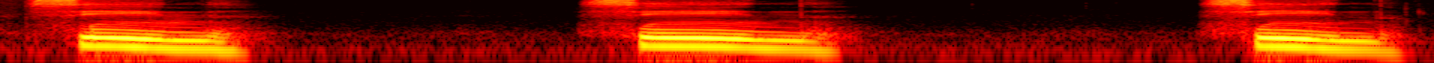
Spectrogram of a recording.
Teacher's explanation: Sin, same position as za. So again, the tip of the tongue is touching the bottom front teeth.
